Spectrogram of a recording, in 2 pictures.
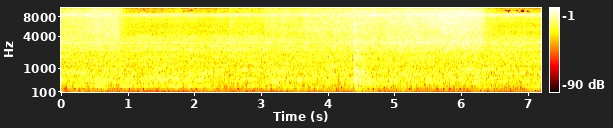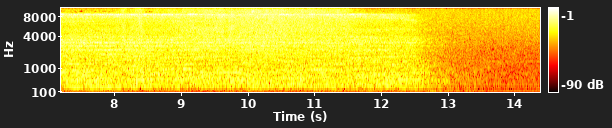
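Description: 1991 KONE hydraulic elevator car travelling in its shaft: a steady mechanical hum with a high whine, and one knock about four and a half seconds in. The running noise fades away as the car slows and stops about a second before the end.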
